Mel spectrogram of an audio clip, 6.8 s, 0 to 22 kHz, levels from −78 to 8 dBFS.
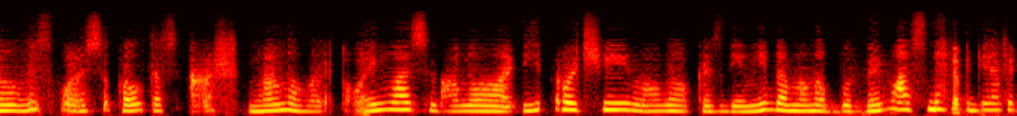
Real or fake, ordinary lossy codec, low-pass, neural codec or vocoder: fake; AAC, 64 kbps; 14.4 kHz; codec, 44.1 kHz, 0.9 kbps, DAC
